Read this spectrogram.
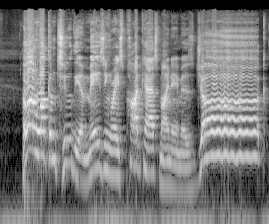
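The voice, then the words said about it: Loud, yelling voice. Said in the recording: “you're yelling at me ... I am yelling ... I'm very loud. I'm very loud. I apologize for being loud.”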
